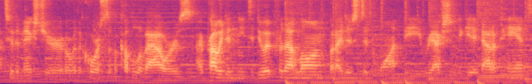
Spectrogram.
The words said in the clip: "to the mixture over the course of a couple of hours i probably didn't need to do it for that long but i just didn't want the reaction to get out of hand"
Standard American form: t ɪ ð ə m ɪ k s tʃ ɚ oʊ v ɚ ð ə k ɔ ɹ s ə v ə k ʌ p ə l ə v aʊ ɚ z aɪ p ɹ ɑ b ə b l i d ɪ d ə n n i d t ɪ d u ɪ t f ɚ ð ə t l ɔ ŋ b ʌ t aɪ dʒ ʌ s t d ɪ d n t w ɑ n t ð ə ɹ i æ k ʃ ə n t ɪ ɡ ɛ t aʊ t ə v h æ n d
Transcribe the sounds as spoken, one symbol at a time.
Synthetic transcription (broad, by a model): t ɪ ð ə m ɪ k s tʃ ɚ oʊ v ɚ ð ə k ɔ ɹ s ə v ə k ʌ p l ə v aʊ ɚ z aɪ p ɹ ɑ b ə b l i d ɪ d n n i d t ɪ d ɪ ɪ t f ɚ ð ə t l ɔ ŋ b ʌ t aɪ dʒ ʌ s d ɪ d n t w ɑ n ð ə ɹ i æ k ʃ ə n t ɪ ɡ ɛ t aʊ t ə v h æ n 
